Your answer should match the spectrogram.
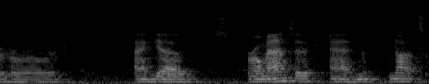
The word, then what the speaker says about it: Nut: And Nut, or also, I've heard that's pronounced new, is romantic.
